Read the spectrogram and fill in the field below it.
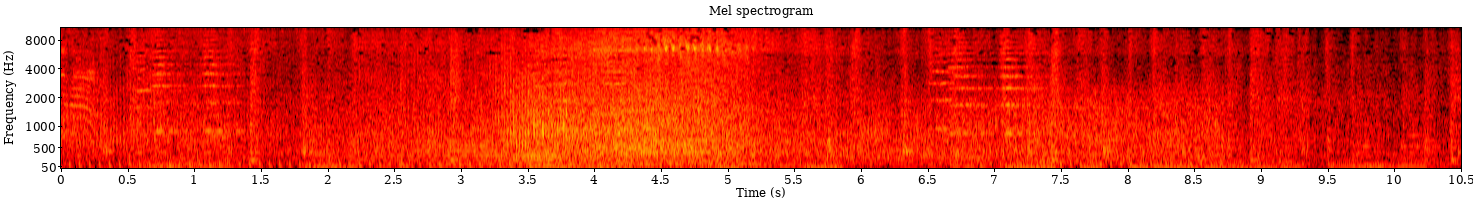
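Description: A helicopter flies through a scene in the 2003 heist film The Italian Job, its steady, loud rotor and engine roar swelling toward the middle before settling into a continuous drone.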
